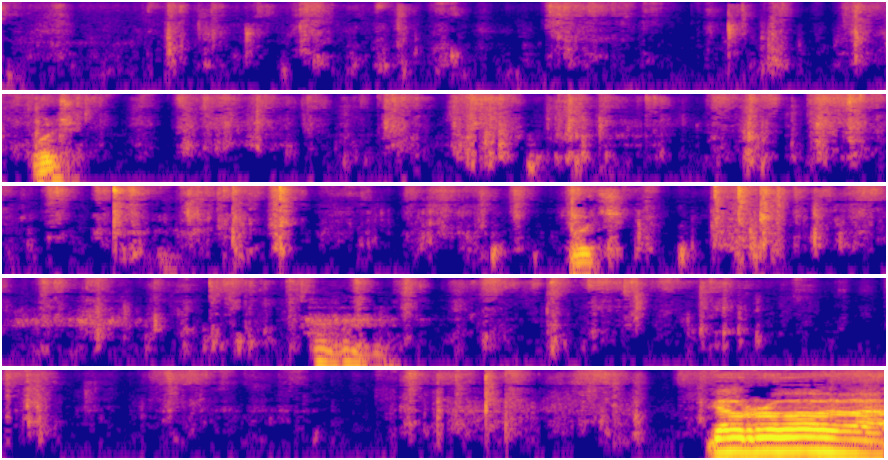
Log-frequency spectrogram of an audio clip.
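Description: Paper crinkles and rustles close by.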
